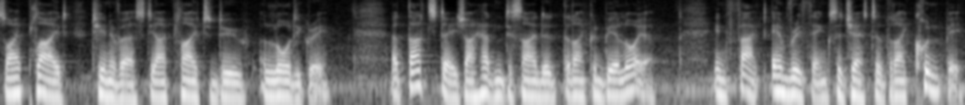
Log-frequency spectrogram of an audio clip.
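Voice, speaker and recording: In a British accent, a man speaks at a fairly quick pace with a fairly low pitch, a dark, mellow tone and ordinary pitch variation. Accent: received pronunciation, learnt from TV. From England. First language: Gujarati. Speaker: barrister and part-time judge. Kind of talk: interview monologue.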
